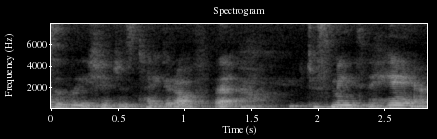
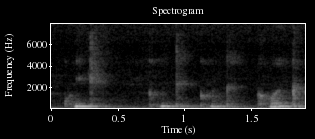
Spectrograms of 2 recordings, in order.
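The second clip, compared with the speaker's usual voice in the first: Kiwi accent; 6 semitones higher, 8 dB quieter, slower than usual. Shown as a demonstration. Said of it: "my Kiwi accent then".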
